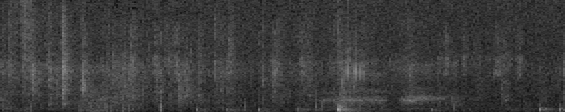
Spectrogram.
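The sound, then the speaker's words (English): Someone writes notes by hand, giving faint scratchy pen strokes in short, irregular bursts against a quiet background. “Let me write this down.”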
